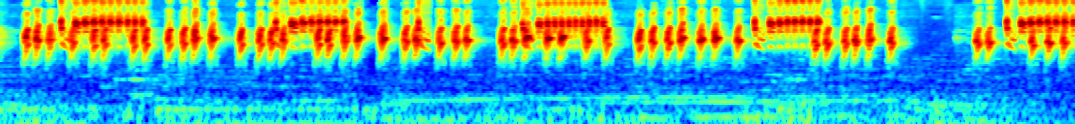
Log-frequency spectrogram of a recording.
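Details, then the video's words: Wild yellow-vented bulbul, a lure recording for trapping: dense, continuous chattering of short bright notes in rapid rhythmic bursts, with occasional buzzy bubbling phrases and one short gap near the end. "Suara pikat burung trucuk liar"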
